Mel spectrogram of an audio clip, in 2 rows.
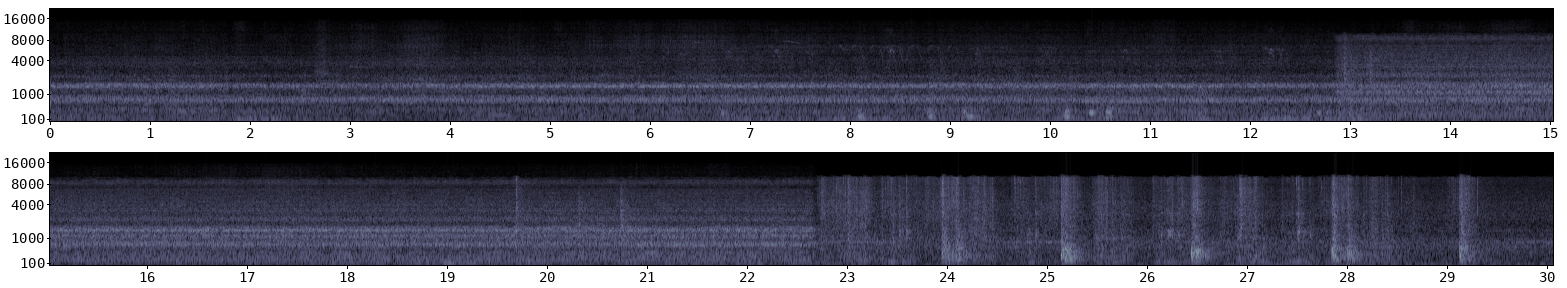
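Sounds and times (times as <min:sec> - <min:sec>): sharp knocks and clatter: 0:23.0 - 0:29.4.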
